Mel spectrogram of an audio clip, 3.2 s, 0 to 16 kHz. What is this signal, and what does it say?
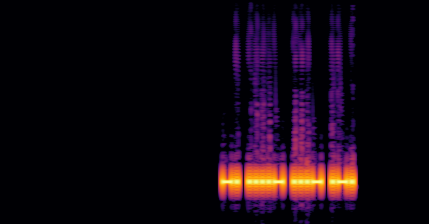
Morse code, heard as a keyed tone, about 52 wpm, 700 Hz. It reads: N4VR
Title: USA Call Signs - 4 Characters - 50wpm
